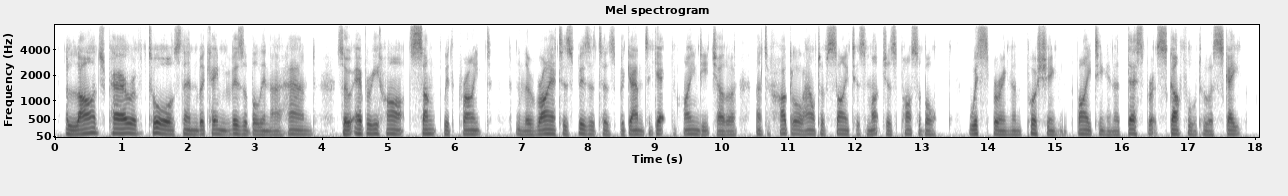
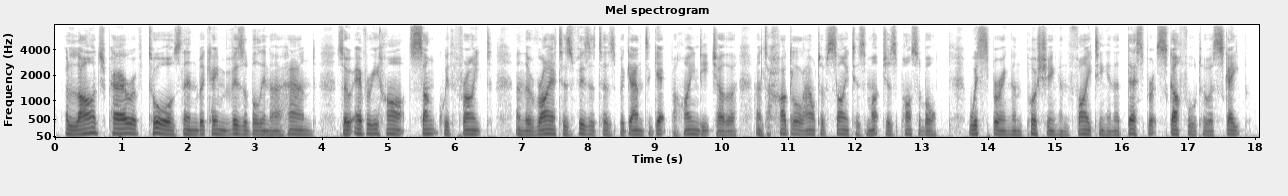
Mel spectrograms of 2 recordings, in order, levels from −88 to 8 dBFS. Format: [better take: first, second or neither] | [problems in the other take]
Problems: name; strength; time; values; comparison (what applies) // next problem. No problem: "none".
second | noise reduction (neural diffusion model UNIVERSE++)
